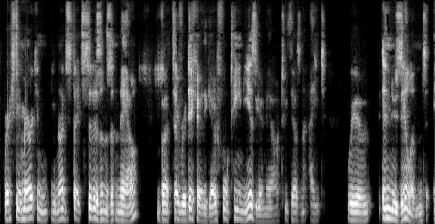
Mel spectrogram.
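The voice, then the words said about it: New Zealand accent. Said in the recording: “as you can tell from the accent”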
